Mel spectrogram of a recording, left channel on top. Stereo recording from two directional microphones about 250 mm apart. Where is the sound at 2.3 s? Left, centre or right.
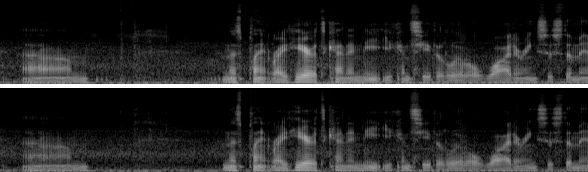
Centre.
